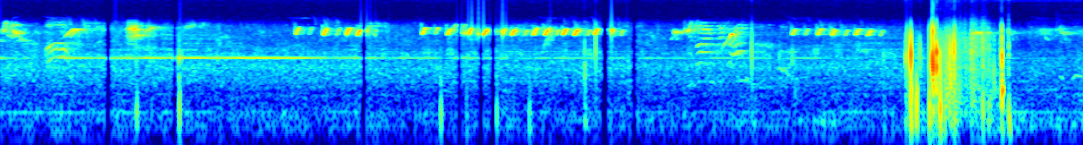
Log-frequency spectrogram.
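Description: Small birds chirping in quick high trills, with a thin steady whistle-like tone over the first few seconds and a louder, brief cry near the end.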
